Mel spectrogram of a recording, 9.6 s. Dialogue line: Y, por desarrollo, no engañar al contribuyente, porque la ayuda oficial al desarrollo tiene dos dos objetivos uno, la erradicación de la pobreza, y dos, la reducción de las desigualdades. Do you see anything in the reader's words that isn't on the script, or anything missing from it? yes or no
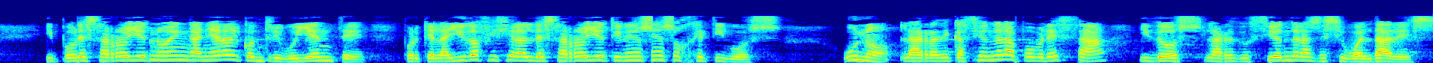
no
